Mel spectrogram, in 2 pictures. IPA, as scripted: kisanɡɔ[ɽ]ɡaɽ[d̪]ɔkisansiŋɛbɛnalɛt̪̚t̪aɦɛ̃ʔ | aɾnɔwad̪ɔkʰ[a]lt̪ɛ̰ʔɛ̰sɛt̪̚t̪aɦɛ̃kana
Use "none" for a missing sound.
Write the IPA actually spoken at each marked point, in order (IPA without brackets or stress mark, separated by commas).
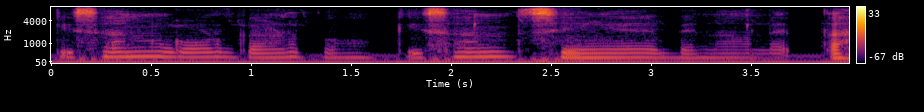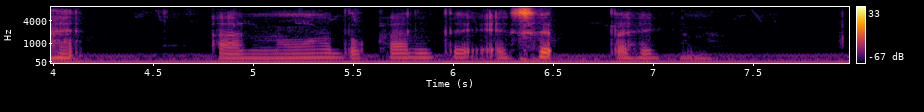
ɽ, d̪, a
